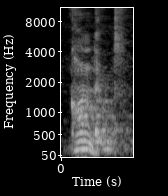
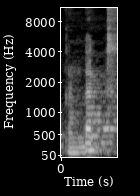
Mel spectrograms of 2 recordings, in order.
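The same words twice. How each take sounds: First: Conduct stressed up front, CON-duct; stress on first syllable. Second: Conduct stressed on the end, con-DUCT; "conduct" with a light first syllable and a strong DUCT; stress on second syllable. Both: Shown as a demonstration. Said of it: "stress on the first syllable".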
